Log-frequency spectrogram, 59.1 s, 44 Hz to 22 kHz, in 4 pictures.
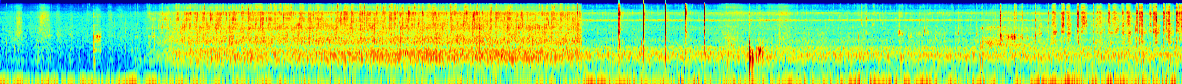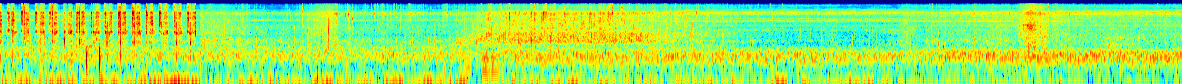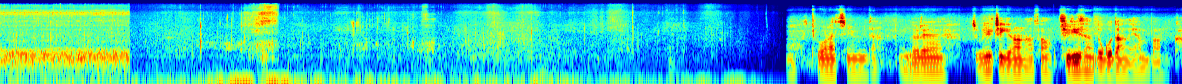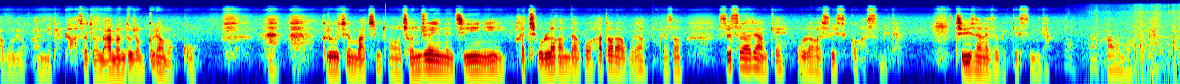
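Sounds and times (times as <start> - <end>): steady hiss: 0.0 - 59.0
food simmering in a pot: 1.8 - 31.2
gas stove burner hissing: 1.9 - 31.2
egg cracking clicks and knock: 7.6 - 9.5, 10.8 - 17.3
egg beaten in metal cup: 12.4 - 17.3.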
